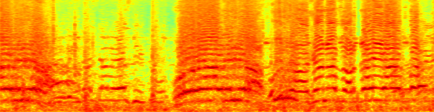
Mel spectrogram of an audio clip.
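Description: A group of men chanting and shouting together, a string of long calls that rise and fall in pitch, about one a second.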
